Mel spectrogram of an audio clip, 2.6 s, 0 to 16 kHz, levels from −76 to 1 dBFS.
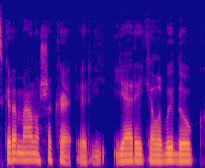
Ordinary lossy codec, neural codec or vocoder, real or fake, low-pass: AAC, 96 kbps; none; real; 14.4 kHz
